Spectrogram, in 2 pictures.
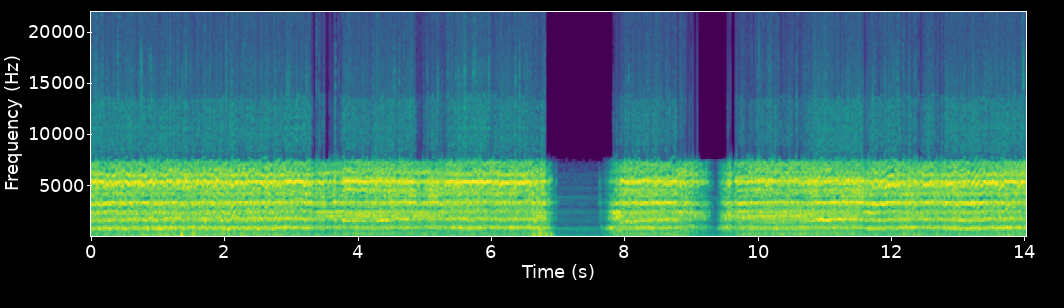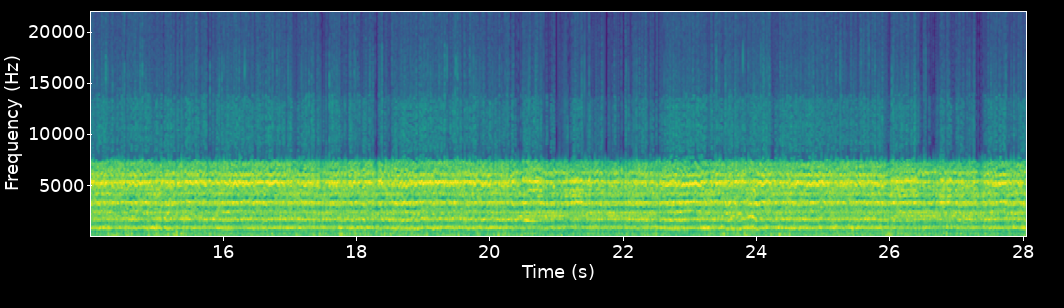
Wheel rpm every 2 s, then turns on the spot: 210, 220, 230, 140, 120, 200, 230, 230, 230, 230, 230, 230, 230, 230.
none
